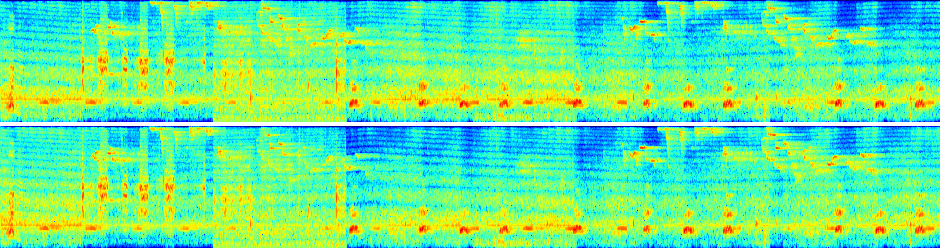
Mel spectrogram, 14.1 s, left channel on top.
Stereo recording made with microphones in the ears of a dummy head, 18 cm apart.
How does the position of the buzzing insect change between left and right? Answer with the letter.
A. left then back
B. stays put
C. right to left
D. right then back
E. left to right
A.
